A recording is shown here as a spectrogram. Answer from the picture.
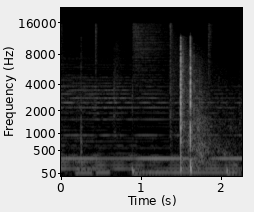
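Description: Two sharp shotgun shots in quick succession, a fraction of a second apart, about one and a half seconds in, over a steady music bed.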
